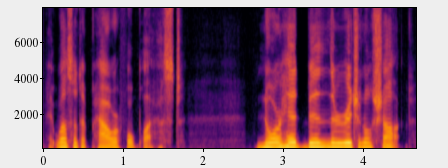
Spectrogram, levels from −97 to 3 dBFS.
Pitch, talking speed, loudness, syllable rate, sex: 200 Hz, 140 wpm, -16 LUFS, 4.6 syllables/s, female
